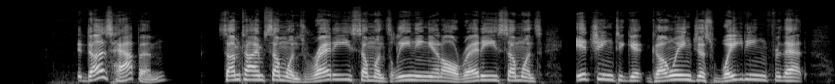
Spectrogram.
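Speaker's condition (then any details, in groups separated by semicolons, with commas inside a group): No condition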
